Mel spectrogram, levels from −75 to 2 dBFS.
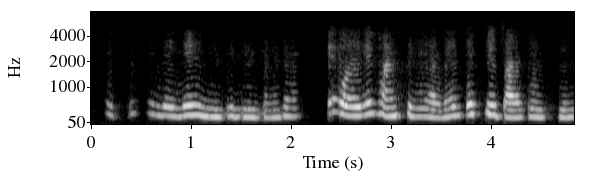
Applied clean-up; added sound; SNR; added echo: neural mask model DeepFilterNet 3.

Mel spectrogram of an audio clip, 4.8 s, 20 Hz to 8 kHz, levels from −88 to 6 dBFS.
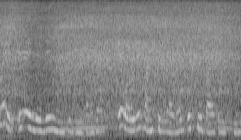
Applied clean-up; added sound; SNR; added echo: none; Tools; -2 dB; reverberation time 0.2 s.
